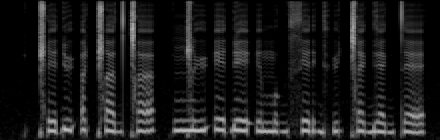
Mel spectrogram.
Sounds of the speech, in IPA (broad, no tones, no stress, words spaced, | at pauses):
ǁɪɗy ʔɐǁɐdǀɐ | ŋ͡ǀyʔe ɗeʔɪ moɡsɪɾɪɡ ʔyǀɛɡɛɡtɛ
